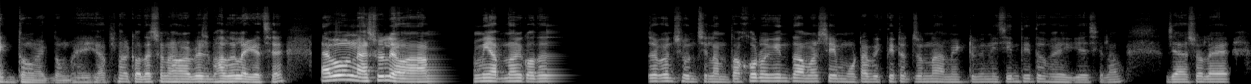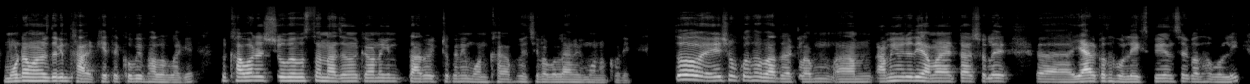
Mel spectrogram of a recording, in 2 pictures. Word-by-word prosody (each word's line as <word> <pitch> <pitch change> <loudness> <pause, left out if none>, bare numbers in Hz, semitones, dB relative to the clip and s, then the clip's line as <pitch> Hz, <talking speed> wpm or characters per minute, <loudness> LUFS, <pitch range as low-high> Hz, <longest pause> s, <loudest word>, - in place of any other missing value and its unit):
একদম, 110 0 -3
একদম 95 +1 -9
ভাই। 105 0 -7 0.2
আপনার 130 +5 -6
কথা 125 0 +3
শোনা 130 -1 -1
আমার 125 -1 +4
বেশ 130 -1 +3
ভালো 130 0 +5
লেগেছে। 115 -3 +2 0.5
এবং 210 +4 +10 0.2
আসলেও 170 -1 +7 0.7
আমি 150 +2 +3
আপনার 150 +2 +2
কথা 140 0 +2 1.1
যখন 150 +1 +1
শুনছিলাম 130 -2 -4
তখনও 160 +4 +1
কিন্তু 150 0 -3
আমার 140 0 -2
সেই 140 - 0
মোটা 125 +1 -4
ব্যক্তিটার 135 +1 -6
জন্য 130 0 -6
আমি 120 0 -8
একটুখানি 125 +1 -10
চিন্তিত 130 +1 -8
হয়ে 115 -1 -6
গিয়েছিলাম। 110 +1 -10 0.5
যে 120 - 0
আসলে 125 +1 -3 0.5
মোটা 155 +4 +4
মানুষদের 170 0 +3
কিন্তু 160 -1 -4
খা 135 - +5 0.2
খেতে 140 0 -4
খুবই 135 0 -2
ভালো 115 -2 -2
লাগে। 105 +3 -9 0.3
তো - - -9
খাবারের 180 +1 +4
সুব্যবস্থা 170 0 +2
না 155 - +4
জানার 150 0 -2
কারণে 150 0 -1
কিন্তু 150 -2 -9
তারও 135 0 +1
একটুখানি 135 0 -9
মন 120 - -5
খারাপ 120 -2 -6
হয়েছিল 125 0 -10
বলে 115 0 -4
আমি 115 -1 -7
মনে 105 -1 -10
করি। 100 -1 -15 0.5
তো - - +6 0.3
এইসব 190 +2 -1
কথা 180 -1 -2
বাদ 150 -1 +3
রাখলাম। 130 0 -5 0.4
আম 125 - -3 0.2
আমিও 170 +5 -1
যদি 175 0 +3
আমার 145 0 +2
একটা 145 +1 -4
আসলে 145 +1 -4 0.5
আ - - -3 0.3
ইয়ার 140 +2 +7
কথা 150 0 -3
বলি, 130 0 -3
experience 145 +2 -6
এর 140 - -6
কথা 125 0 -8
বলি। 115 +4 -5
135 Hz, 175 wpm, -21 LUFS, 120-150 Hz, 1.1 s, এবং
